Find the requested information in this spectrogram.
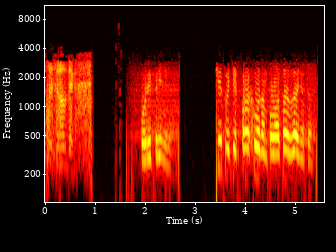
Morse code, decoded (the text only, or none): none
